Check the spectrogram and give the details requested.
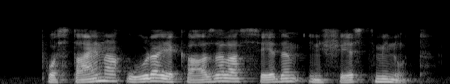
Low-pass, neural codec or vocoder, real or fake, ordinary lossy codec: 5.4 kHz; none; real; Opus, 24 kbps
